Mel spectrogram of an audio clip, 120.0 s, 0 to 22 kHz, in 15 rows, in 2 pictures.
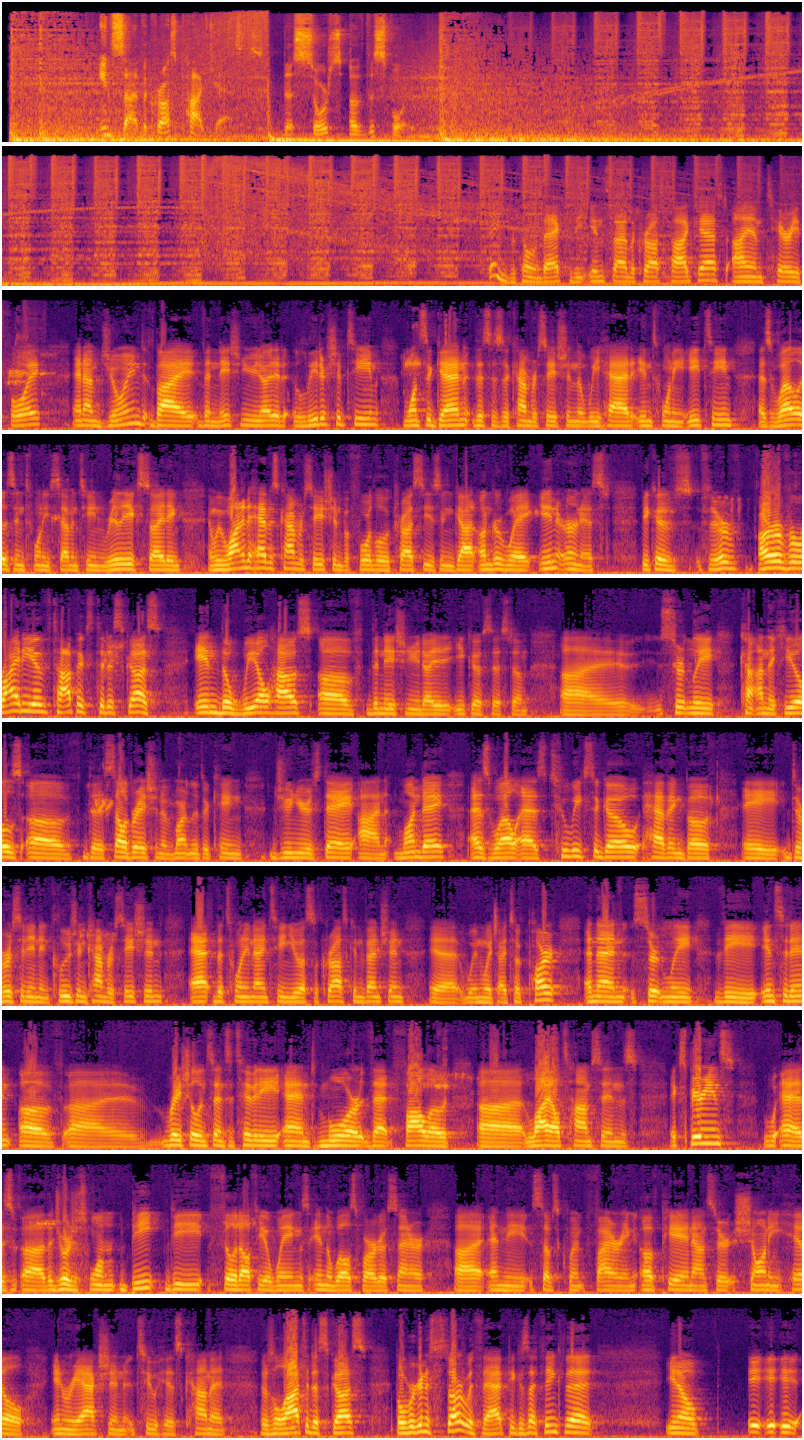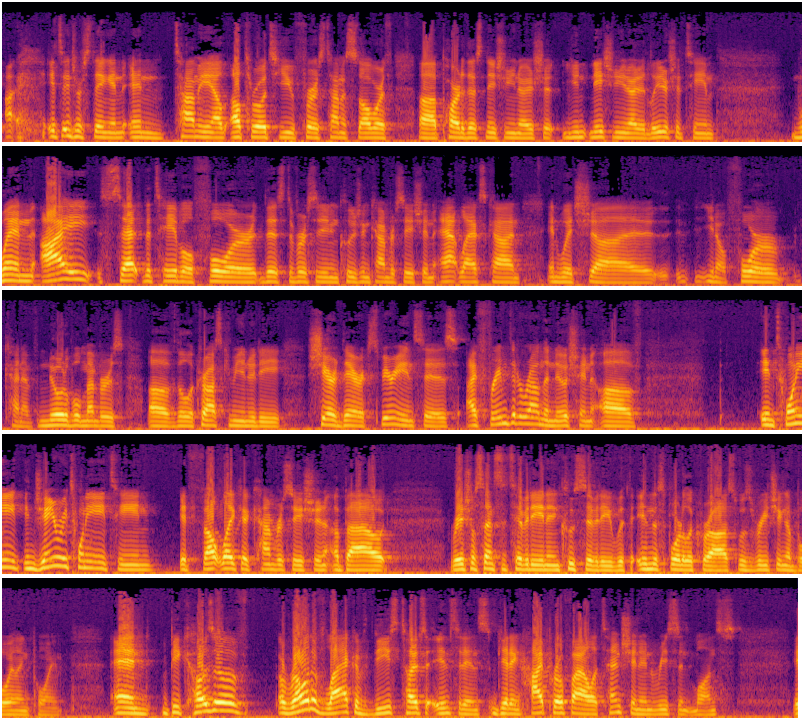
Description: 1/26 Diversity Discussion with the Nation United Leadership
